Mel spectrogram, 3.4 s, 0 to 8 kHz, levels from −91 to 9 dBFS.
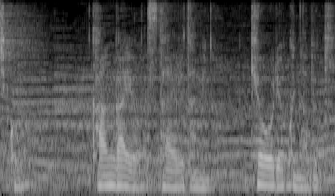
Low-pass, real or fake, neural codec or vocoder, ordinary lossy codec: none; fake; codec, 16 kHz, 16 kbps, FreqCodec, larger model; none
